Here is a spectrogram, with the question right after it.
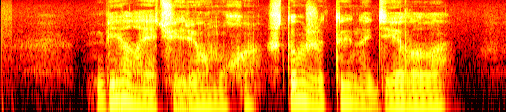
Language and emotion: Russian, sad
